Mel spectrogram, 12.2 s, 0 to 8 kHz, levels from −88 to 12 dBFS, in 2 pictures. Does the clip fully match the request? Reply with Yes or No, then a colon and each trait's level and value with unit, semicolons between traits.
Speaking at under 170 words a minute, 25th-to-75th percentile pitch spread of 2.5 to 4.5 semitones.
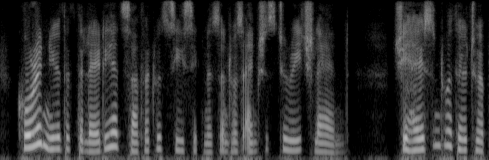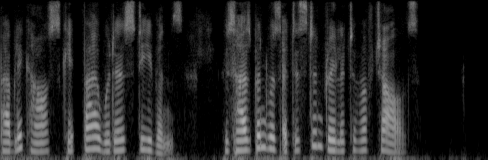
No: average, 175 wpm; average, 3.8 semitones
